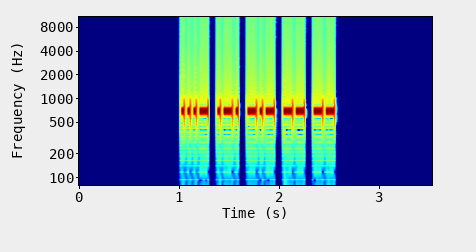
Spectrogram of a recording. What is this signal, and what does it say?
Morse code, heard as a keyed tone, about 40 wpm, 700 Hz. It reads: VRKMM
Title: Code Groups - 5 Letters - 40wpm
